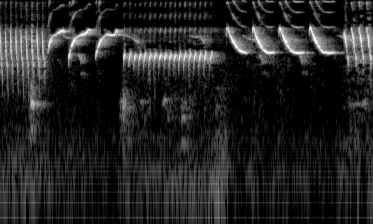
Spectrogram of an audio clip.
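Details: Canary song played to prompt other canaries to answer: a fast buzzy trill, then sweeping slurred whistles, a steady rattling trill, descending whistled notes, and a closing rapid trill, all high-pitched.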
